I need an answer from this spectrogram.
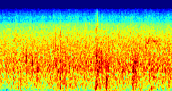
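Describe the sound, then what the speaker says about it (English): Steady rain falls in Mammoth Cave National Park, Kentucky, a continuous close hiss of drops with a few louder individual splats, no voices. "It's raining up there."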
